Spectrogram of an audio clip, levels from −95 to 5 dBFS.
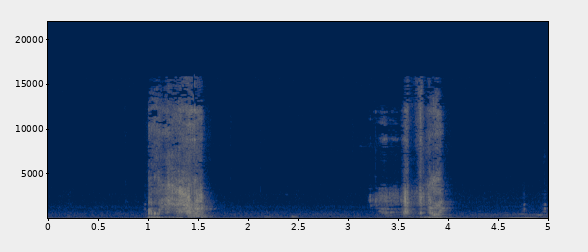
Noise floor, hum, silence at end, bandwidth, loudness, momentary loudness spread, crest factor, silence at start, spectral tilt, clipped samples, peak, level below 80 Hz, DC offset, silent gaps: -74 dBFS; none; 0 s; 16 kHz; -41 LUFS; 20 LU; 28 dB; 1 s; -1.5 dB/octave; under 0.1%; -22 dBFS; -66 dBFS; under 0.1%; none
